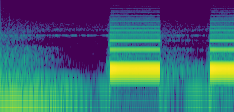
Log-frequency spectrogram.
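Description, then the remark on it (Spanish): A telephone busy tone follows a dropped call: steady, loud electronic beeps about half a second long, repeating at an even pace after a brief murmur of low background noise. “Se le cayó la llamada. ¿Qué será lo que pasa con ese teléfono?”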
